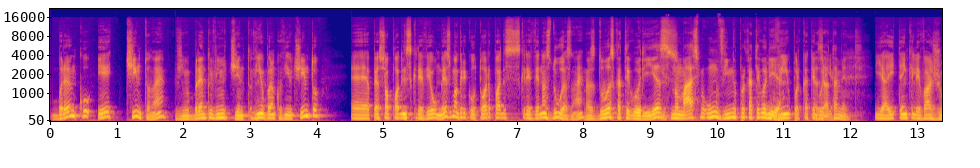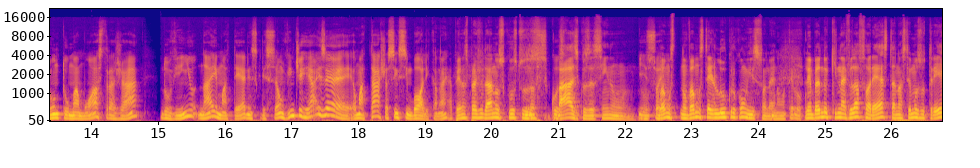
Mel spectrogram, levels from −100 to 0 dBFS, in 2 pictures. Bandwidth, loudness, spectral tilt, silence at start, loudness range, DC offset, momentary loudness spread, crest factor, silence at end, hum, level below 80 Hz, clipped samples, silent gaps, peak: 15.5 kHz; -15 LUFS; -6.5 dB/octave; 0 s; 3 LU; under 0.1%; 7 LU; 14 dB; 0 s; none; -40 dBFS; under 0.1%; none; 0 dBFS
